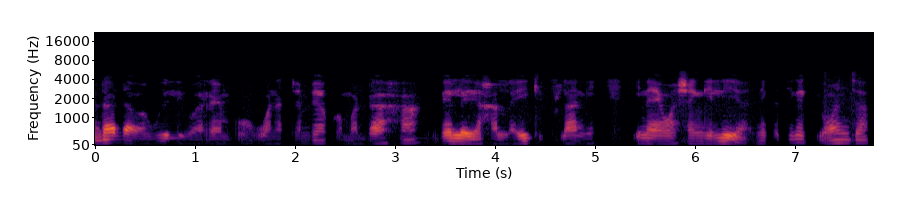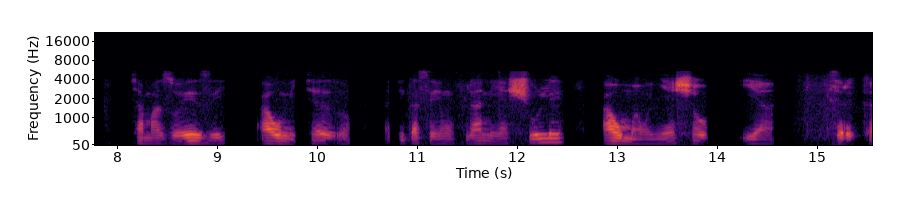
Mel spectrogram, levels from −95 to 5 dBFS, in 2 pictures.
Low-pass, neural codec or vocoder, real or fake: 5.4 kHz; none; real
